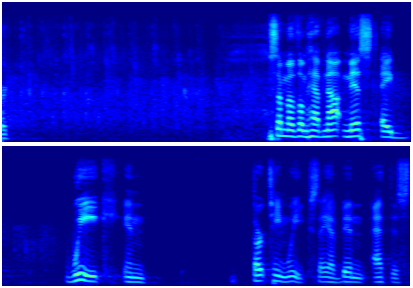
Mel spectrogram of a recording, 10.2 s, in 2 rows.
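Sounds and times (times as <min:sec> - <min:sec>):
speech: 0:00.0 - 0:00.2, 0:03.3 - 0:05.1, 0:05.9 - 0:07.0, 0:08.2 - 0:10.2
church congregation applauding the worship team: 0:00.0 - 0:06.0.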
